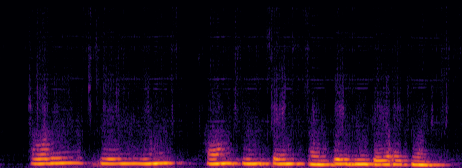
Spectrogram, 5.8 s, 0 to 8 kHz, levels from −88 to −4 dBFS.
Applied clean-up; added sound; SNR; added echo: neural separator model SepFormer DNS4.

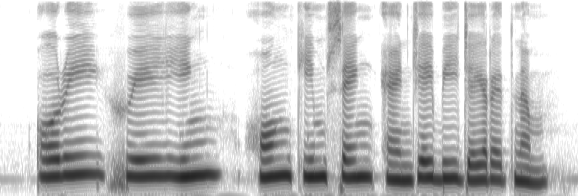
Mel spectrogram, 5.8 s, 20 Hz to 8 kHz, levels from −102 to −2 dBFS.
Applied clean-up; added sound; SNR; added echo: none; none; none; none.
